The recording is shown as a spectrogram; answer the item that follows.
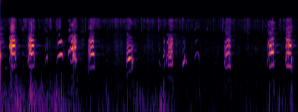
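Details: Segugio Italiano barking in short bursts: clipped yelps with irregular gaps, some thinner whining notes between, and a low rumble of movement near the start.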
